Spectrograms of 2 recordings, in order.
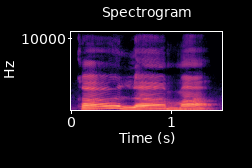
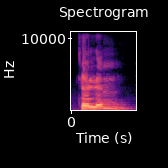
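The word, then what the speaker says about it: कलम: சாதாரணமாக ஹிந்தியில் இறுதிச் சொற்கள் பாதியாக உச்சரிக்கப்படுகின்றன. இங்கு கூட பாருங்கள், கலமா என்பதை கலமா என்று சொல்வதில்லை, களம் என்று தான் சொல்கின்றோம். அது ஏன்?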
